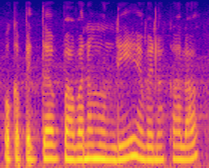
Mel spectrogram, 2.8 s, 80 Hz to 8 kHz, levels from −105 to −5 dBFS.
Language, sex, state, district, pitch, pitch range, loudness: Telugu, female, Telangana, Hyderabad, 235 Hz, 225-245 Hz, -15 LUFS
